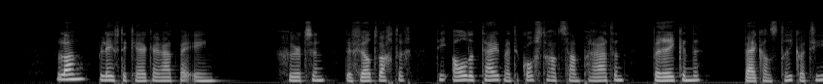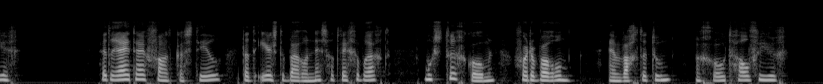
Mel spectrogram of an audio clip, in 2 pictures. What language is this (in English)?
Dutch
